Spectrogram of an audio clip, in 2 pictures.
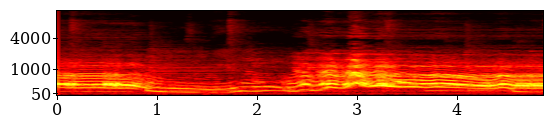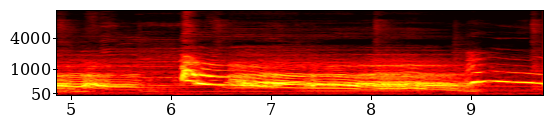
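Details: Two German Shepherds howl together to the Lumineers song "Ophelia", their favourite. The howls are long and wavering, sliding up and down, with the music playing behind.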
